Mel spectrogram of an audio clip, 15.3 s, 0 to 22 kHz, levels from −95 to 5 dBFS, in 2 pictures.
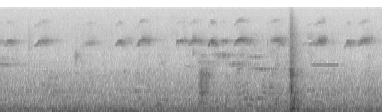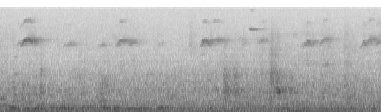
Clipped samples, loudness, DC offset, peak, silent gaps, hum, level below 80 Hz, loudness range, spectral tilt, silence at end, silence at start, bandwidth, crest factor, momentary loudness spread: under 0.1%; -34 LUFS; under 0.1%; -10 dBFS; none; none; -40 dBFS; 4 LU; -5.5 dB/octave; 0 s; 0 s; 16.5 kHz; 22 dB; 5 LU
